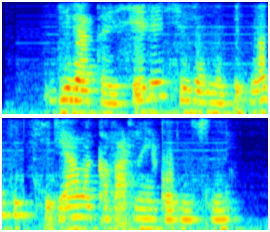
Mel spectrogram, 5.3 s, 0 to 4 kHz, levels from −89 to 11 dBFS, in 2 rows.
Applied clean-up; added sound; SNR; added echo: neural separator model SepFormer DNS4.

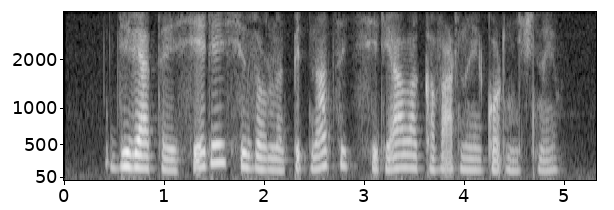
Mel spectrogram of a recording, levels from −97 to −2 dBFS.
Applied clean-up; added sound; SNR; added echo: none; none; none; none.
